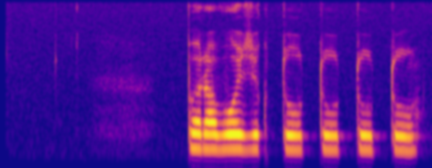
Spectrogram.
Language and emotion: Russian, sad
